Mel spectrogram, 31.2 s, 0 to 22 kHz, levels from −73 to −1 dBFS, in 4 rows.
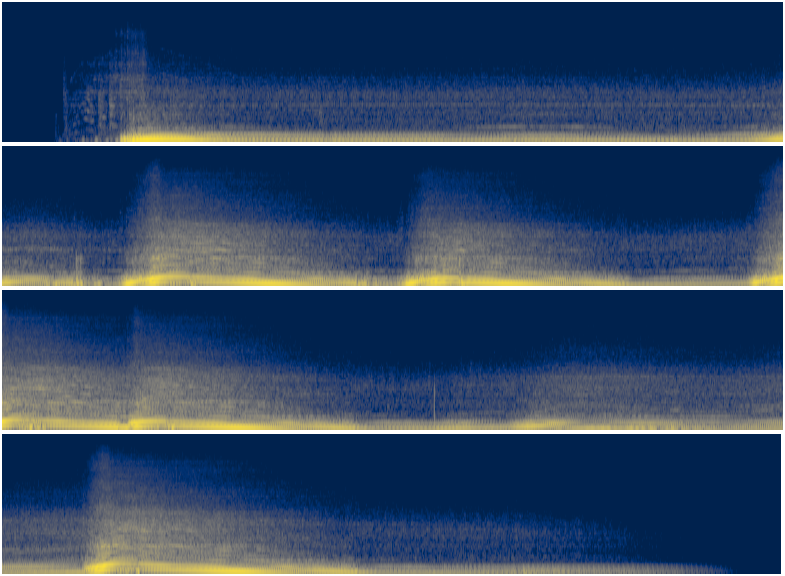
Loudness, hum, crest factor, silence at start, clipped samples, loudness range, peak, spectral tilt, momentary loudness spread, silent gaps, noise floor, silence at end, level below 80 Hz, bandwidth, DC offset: -18 LUFS; none; 18 dB; 1.1 s; under 0.1%; 16 LU; 0 dBFS; -9 dB/octave; 21 LU; none; -86 dBFS; 1.6 s; -20 dBFS; 6.2 kHz; under 0.1%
